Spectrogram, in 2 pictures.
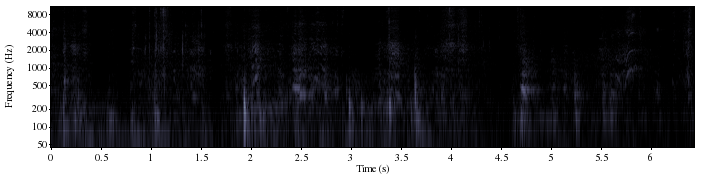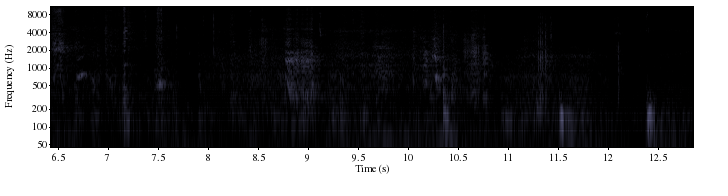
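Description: Faint handling noises: scattered light knocks and rustles of a cardboard jersey box and its plastic bag being moved, with a sharp click about two seconds in.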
